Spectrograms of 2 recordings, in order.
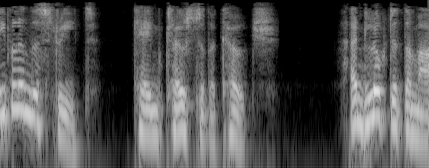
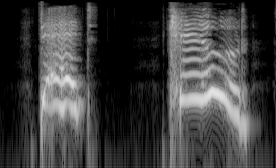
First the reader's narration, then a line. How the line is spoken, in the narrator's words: screamed the man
